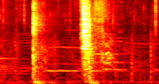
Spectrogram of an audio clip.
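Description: A man shouts with strain, close by.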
